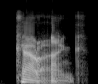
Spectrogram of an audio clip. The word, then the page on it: QARANC: British English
